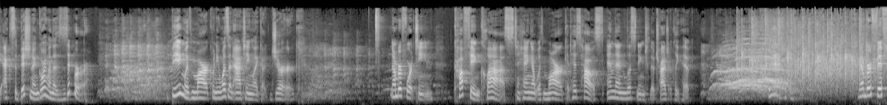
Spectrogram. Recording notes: Recorded live at Charlotte Street Arts Centre in Fredericton.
